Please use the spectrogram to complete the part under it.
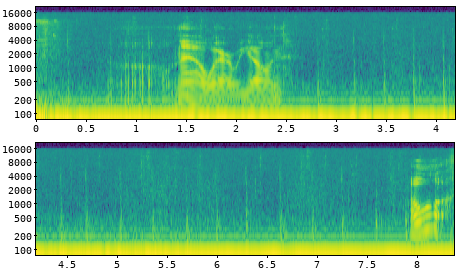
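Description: Armoured footsteps thud across a wooden floor.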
